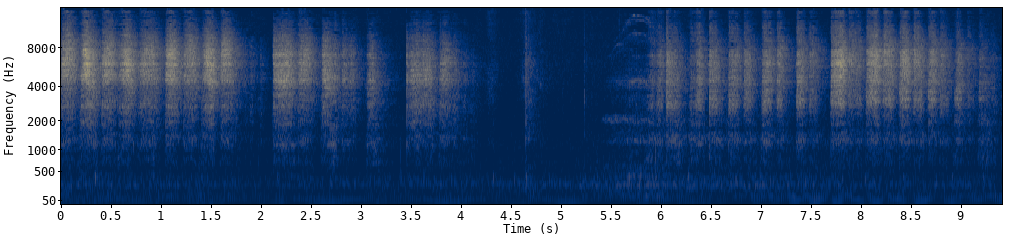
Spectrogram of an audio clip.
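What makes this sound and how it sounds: A marker tip rubs across a paper mandala coloring book page in short, quick scratching strokes. The bright, hissy strokes come in rhythmic bursts, fading to a quiet pause in the middle before the steady scratching resumes.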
